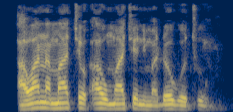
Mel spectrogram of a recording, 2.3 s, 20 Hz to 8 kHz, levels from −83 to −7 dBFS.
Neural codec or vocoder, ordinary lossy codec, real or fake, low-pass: codec, 16 kHz, 8 kbps, FunCodec, trained on Chinese and English, 25 frames a second; MP3, 48 kbps; fake; 7.2 kHz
